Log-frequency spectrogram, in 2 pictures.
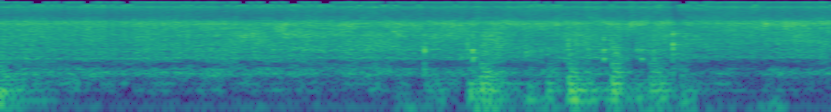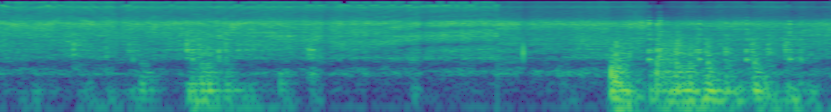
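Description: Chicken liver and gizzards with black pepper, cumin, paprika, vinegar and salt sizzle steadily in a pan on the stove, with loud continuous frying hiss and intermittent scraping clatter of stirring.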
